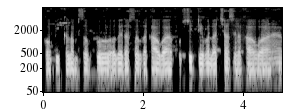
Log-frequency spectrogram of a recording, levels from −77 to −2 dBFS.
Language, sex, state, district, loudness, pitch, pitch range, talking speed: Hindi, male, Bihar, Araria, -16 LUFS, 90 Hz, 90-95 Hz, 185 wpm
